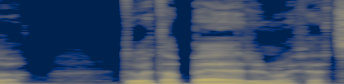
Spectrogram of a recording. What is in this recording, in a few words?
"ber", Welsh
